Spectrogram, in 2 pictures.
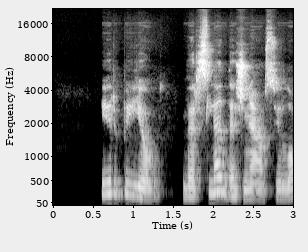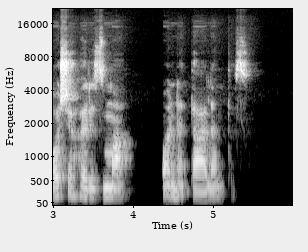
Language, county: Lithuanian, Kaunas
